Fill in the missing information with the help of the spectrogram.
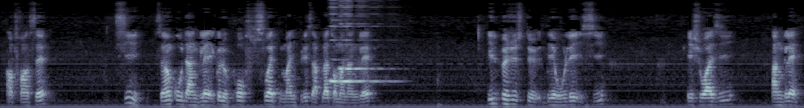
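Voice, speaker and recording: A man, slowly walking through a software setup step by step as an instructor. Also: on the low side. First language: French. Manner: slow, step-by-step explaining. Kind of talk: screen-recorded software tutorial. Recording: dull lo-fi voice recording.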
